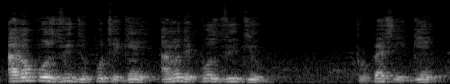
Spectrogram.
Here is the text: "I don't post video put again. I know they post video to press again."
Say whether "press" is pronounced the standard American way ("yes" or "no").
no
